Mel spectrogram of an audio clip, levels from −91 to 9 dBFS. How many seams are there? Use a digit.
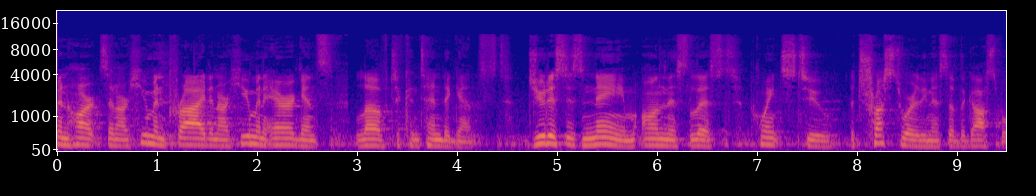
3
